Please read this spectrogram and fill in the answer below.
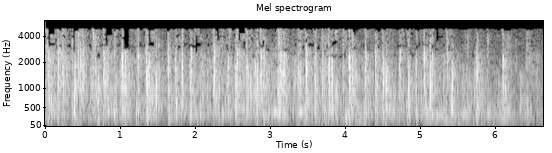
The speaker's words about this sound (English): Could we give them a round of applause and welcome them to the chamber?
